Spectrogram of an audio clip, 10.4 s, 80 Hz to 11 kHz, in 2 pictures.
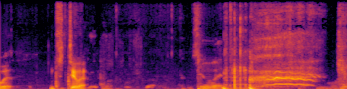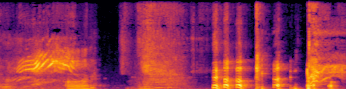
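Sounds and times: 
speech: 0:00.0 - 0:01.7, 0:02.9 - 0:04.2, 0:05.1 - 0:07.6, 0:08.4 - 0:10.3
laughter: 0:03.3 - 0:04.9, 0:08.4 - 0:10.3
cat meowing in a played video: 0:05.1 - 0:06.6.

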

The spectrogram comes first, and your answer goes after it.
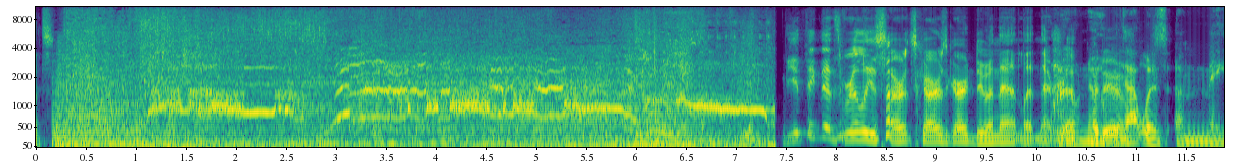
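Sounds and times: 
speech: 0:00.0 - 0:01.3, 0:07.5 - 0:11.8
dense rumbling film soundtrack: 0:00.0 - 0:07.4
man screaming in a film clip: 0:01.1 - 0:07.4.

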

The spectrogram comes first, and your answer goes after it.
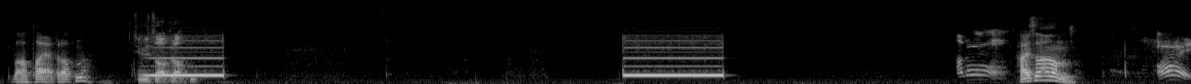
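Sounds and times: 
faint noise: 0:00.0 - 0:11.9
speech: 0:00.2 - 0:02.1, 0:10.2 - 0:10.8, 0:11.6 - 0:11.9
telephone ringback tone as a call is placed: 0:06.2 - 0:07.3.

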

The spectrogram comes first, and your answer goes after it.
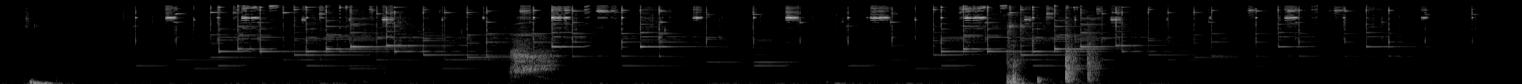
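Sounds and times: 
small music box playing a slow tune: 0:01.3 - 0:15.2
brief low thumps or handling noises: 0:10.1 - 0:11.2.

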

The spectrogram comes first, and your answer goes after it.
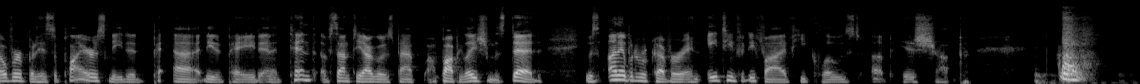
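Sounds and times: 
speech: 0:00.0 - 0:11.0
person sneezing: 0:10.6 - 0:11.0.

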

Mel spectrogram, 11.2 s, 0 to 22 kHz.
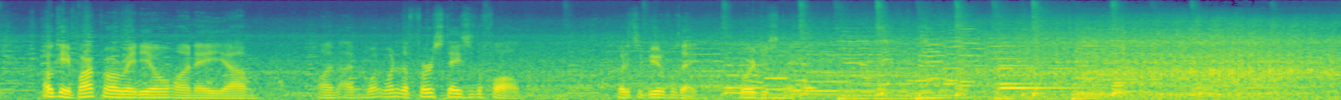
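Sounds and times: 
large truck passing: 0:00.0 - 0:11.1
speech: 0:00.4 - 0:04.6, 0:05.2 - 0:06.9.

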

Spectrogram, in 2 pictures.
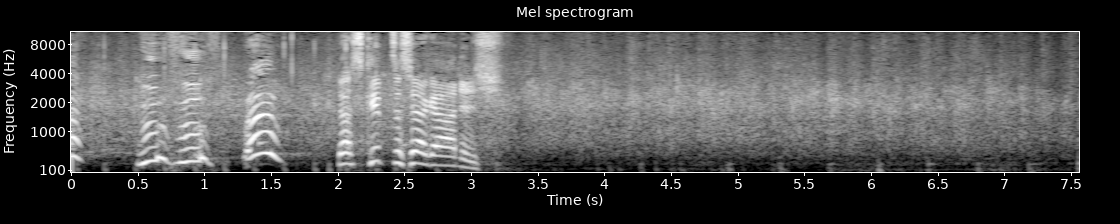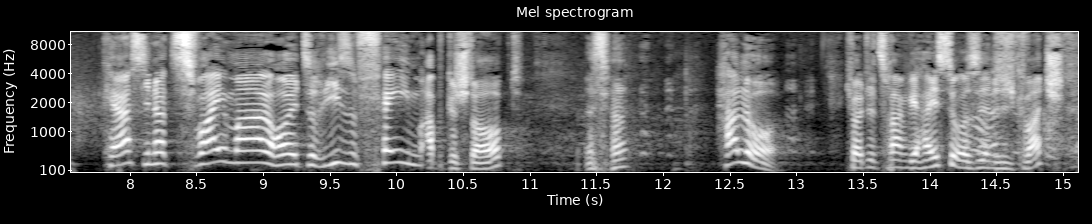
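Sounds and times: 
excited voice exclaiming: 0:00.0 - 0:01.7
speech: 0:00.0 - 0:03.3, 0:07.8 - 0:15.0
audience applause: 0:00.0 - 0:08.2
laughter: 0:11.4 - 0:13.2, 0:14.3 - 0:15.0.

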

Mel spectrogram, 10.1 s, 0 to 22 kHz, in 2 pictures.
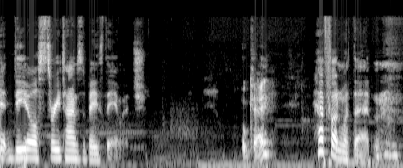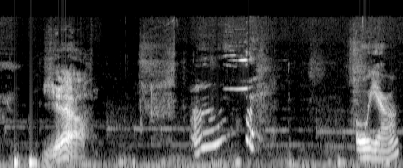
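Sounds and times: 
speech: 0:00.0 - 0:01.9, 0:03.0 - 0:06.2, 0:07.4 - 0:08.3, 0:09.5 - 0:10.0
dog whimpering and yipping: 0:07.4 - 0:08.6.

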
